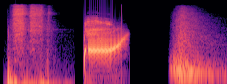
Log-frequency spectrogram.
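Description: Cartoon sound effects for an animated logo: a brief noisy swish, then a loud springy boing rising in pitch about a second in, and a softer, fading thump near the end.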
